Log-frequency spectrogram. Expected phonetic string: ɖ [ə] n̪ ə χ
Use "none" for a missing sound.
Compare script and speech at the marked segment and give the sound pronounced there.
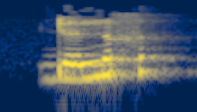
ə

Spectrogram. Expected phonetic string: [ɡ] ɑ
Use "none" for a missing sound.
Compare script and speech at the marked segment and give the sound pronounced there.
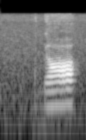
ɡ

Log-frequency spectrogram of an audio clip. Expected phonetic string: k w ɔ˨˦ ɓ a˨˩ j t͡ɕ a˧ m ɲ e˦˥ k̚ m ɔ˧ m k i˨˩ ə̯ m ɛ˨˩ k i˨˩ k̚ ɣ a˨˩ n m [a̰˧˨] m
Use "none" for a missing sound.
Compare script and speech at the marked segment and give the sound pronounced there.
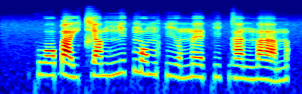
a˧˩˨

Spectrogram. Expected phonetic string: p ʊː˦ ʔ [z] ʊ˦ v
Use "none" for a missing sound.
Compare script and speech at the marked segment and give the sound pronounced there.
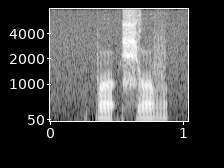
ɕ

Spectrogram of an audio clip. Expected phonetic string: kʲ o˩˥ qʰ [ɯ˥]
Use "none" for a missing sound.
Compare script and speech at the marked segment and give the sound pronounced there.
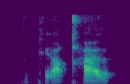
ɯ˥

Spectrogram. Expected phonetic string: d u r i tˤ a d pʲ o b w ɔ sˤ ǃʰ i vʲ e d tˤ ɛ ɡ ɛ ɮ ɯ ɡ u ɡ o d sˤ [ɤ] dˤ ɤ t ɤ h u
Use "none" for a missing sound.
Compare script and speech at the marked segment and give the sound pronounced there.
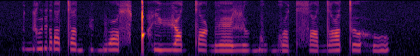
ɤ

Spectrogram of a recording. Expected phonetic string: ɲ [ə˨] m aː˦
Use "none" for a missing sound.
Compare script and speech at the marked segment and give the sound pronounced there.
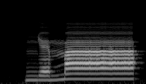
ɛ˨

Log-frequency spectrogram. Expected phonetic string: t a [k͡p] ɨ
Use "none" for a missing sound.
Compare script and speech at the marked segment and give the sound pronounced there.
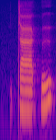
k͡p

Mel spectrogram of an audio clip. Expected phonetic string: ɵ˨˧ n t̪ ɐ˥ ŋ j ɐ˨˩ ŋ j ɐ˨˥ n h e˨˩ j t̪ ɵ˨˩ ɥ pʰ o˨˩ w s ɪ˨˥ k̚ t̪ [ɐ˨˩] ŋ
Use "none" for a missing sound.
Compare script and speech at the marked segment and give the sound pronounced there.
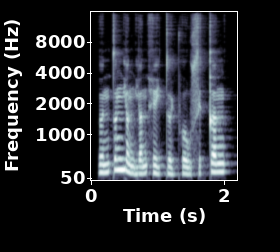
ɐ˥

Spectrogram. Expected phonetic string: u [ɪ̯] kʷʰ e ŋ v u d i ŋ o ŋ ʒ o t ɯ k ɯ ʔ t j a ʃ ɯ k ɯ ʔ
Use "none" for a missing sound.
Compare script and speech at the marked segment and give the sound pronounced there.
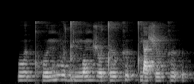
ɪ̯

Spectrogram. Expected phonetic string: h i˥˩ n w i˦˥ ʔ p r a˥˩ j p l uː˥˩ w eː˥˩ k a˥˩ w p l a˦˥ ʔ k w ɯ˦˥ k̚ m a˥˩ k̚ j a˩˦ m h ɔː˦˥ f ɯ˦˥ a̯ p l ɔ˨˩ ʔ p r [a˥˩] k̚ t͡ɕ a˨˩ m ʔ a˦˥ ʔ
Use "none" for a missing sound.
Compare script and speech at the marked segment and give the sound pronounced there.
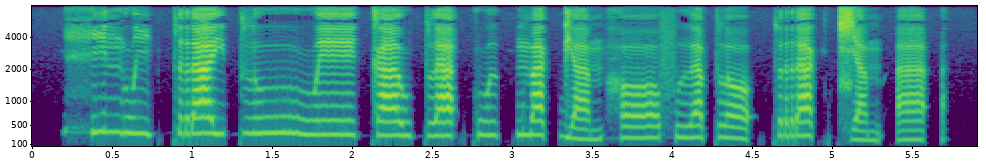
a˥˩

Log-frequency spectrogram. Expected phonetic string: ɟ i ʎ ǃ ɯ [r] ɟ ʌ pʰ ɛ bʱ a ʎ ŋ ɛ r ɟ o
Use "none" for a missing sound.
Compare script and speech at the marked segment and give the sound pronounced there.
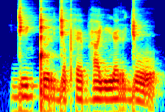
r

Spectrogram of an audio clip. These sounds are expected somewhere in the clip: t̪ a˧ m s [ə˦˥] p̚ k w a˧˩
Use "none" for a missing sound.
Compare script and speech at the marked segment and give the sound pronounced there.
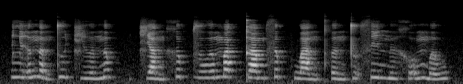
ə˦˥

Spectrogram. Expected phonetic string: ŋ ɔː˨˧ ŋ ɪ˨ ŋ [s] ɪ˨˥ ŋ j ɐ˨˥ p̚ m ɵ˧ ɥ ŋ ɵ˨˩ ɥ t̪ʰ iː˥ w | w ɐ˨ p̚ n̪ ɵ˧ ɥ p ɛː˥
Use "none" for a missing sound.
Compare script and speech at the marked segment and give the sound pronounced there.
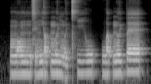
s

